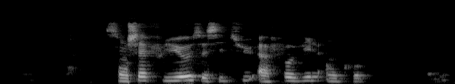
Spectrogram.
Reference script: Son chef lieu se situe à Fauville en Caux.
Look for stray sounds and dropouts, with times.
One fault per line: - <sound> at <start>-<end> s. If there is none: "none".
none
